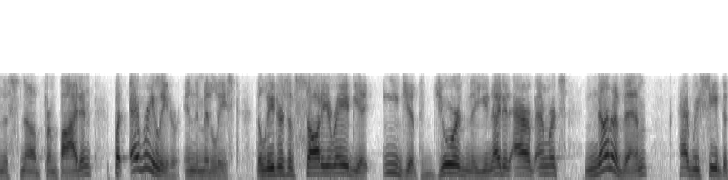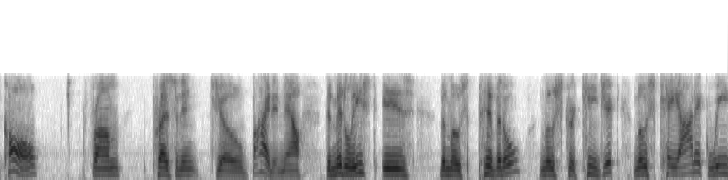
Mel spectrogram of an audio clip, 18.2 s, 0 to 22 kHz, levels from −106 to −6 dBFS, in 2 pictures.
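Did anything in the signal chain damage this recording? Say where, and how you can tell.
Yes. The codec stage did it: GSM full-rate coding throughout the speech. The voice has a plainly audible buzzy, gravelly roughness and nothing above 4 kHz. The codec models the vocal tract and excites it with sparse regular pulses, which fits a 13 kbps rate.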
